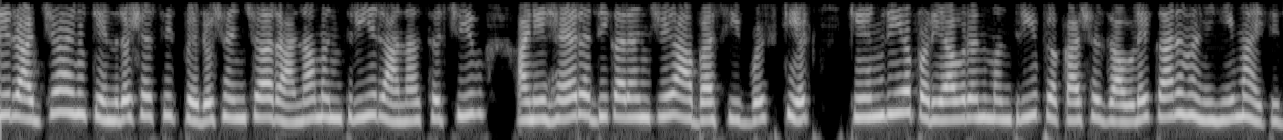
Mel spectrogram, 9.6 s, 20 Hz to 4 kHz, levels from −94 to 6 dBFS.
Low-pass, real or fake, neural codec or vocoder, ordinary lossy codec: 3.6 kHz; fake; codec, 16 kHz, 4.8 kbps, FACodec; none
